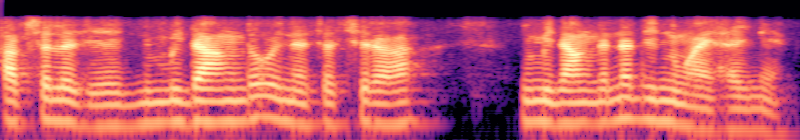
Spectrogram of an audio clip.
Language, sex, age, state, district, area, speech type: Manipuri, male, 18-30, Manipur, Chandel, rural, conversation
